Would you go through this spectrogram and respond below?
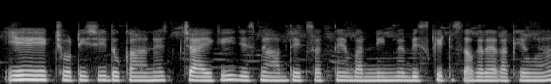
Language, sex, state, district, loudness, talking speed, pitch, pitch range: Hindi, female, Bihar, Katihar, -16 LUFS, 215 wpm, 185 Hz, 180-195 Hz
